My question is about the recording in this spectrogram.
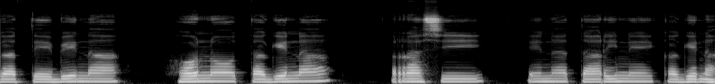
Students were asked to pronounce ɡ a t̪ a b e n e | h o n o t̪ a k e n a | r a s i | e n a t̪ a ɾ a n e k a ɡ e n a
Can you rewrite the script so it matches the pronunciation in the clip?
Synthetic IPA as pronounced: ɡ a t̪ e b e n a | h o n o t̪ a ɡ e n a | r a s i | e n a t̪ a ɾ i n e k a ɡ e n a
